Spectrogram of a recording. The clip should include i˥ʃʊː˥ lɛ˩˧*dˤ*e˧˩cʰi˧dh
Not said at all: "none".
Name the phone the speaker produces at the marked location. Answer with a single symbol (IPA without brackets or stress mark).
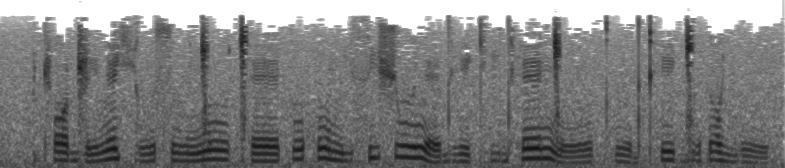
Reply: dʱ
